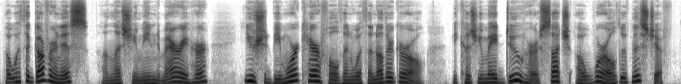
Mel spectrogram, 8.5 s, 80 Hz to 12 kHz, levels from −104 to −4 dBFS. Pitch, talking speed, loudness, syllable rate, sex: 155 Hz, 205 wpm, -19 LUFS, 5.4 syllables/s, male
